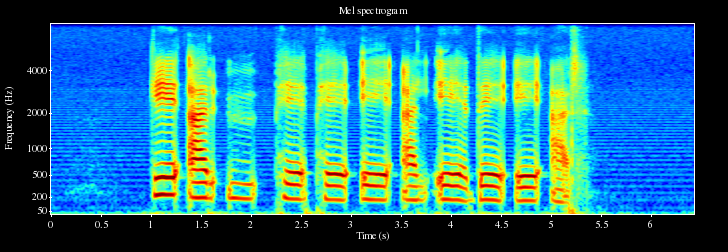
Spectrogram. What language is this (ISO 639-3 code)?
nor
